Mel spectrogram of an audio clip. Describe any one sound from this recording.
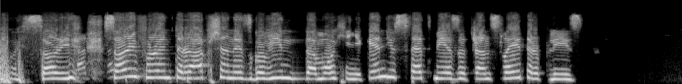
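A middle-aged woman sings softly, heard over an online call.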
